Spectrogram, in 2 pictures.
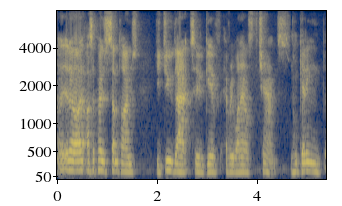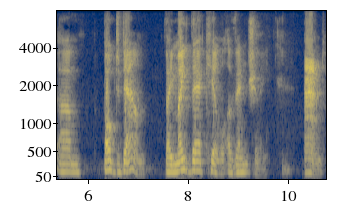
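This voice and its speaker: Bright-voiced man in an echoey room. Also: mid-range voice. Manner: rambling, explanatory, conversational. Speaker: game master recapping tabletop role-play sessions. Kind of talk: casual spoken recap and commentary. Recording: roomy, echoey sound.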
